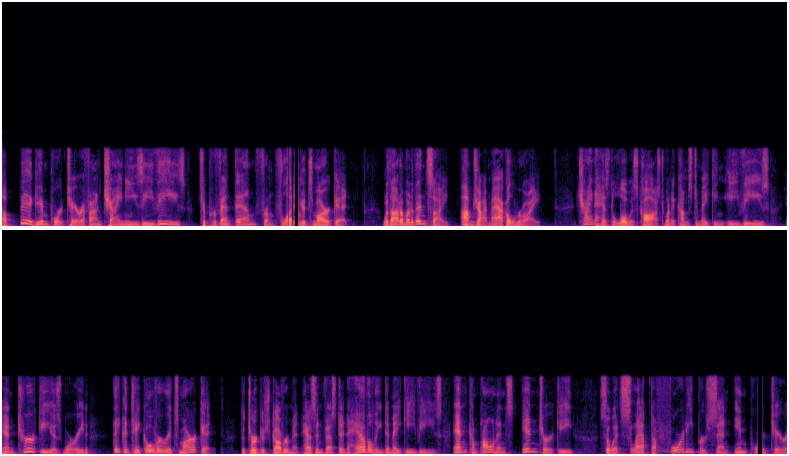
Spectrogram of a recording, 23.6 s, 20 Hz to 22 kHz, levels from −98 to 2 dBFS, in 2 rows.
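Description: Packet loss on an ADPCM call cuts hard silent holes at 4.28–4.50 s (about 100 ms, in gaps up to 60 ms), 14.99–15.03 s and 23.10–23.27 s. The decoder's predictor and step size drift out of step, so speech returns slightly distorted before settling.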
